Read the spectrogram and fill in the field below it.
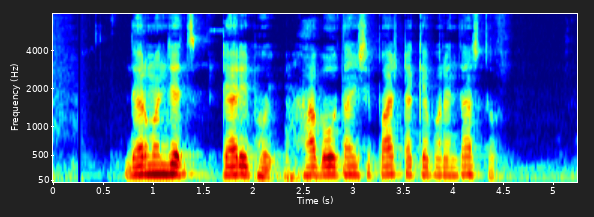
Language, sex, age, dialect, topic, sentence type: Marathi, male, 25-30, Northern Konkan, banking, statement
